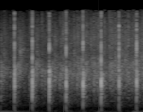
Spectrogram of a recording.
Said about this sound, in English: I need to see the standard clap.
